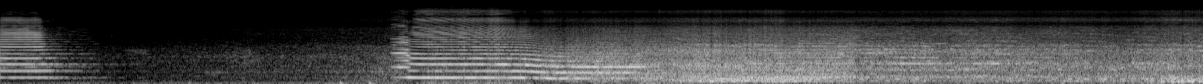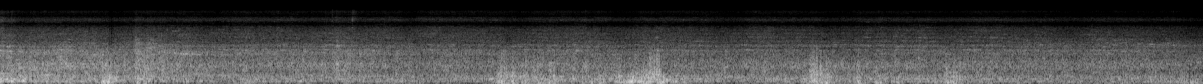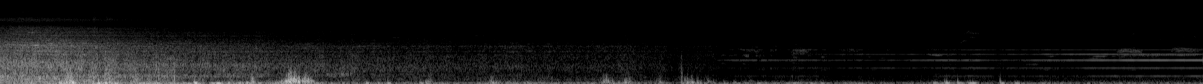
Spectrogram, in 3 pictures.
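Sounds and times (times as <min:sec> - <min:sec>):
train rolling past: 0:00.0 - 0:32.4
wheels clacking on rail joints: 0:06.7 - 0:25.9.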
